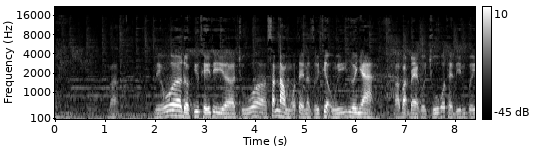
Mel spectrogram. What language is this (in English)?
Vietnamese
